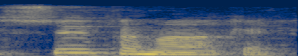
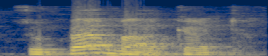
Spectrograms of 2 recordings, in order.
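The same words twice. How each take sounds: First: The first syllable carries strong stress. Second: No syllable carries any stress. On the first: The speaker calls it right. "Su is stressed" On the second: The speaker calls it wrong. "or without any stress"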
